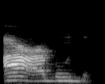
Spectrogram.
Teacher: یہ دال پر جھٹکا کریں گے، قلقلہ کریں گے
